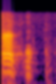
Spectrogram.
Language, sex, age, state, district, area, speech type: Telugu, male, 60+, Andhra Pradesh, N T Rama Rao, urban, conversation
